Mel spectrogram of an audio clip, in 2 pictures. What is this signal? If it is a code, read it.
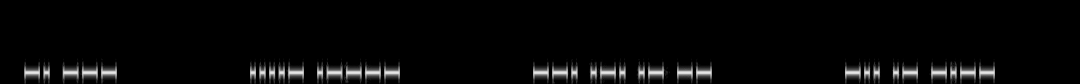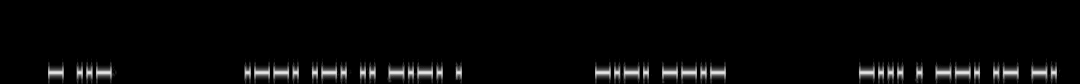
Morse code, heard as a keyed tone, about 25 wpm, 550 Hz. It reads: NO 41 GRAM DAY TU PRICE CQ BEGAN
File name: Ultimate Word List / 25WPM Ultimate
